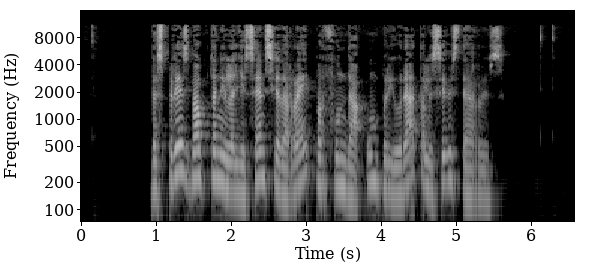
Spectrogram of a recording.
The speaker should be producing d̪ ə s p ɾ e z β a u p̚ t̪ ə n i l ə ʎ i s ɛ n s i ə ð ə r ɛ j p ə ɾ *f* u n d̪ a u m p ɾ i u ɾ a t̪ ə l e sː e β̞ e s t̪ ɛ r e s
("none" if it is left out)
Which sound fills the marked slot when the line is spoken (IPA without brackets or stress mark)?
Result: f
